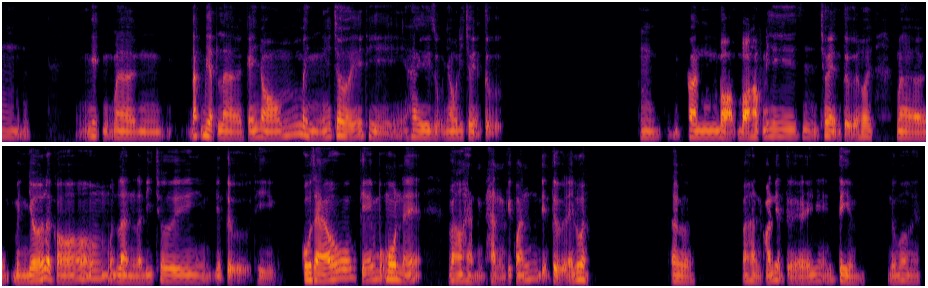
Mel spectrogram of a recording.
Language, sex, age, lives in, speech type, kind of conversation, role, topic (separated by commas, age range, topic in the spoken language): Vietnamese, male, 30-34, Japan, conversation, unstructured, none, Kỷ niệm nào với bạn bè khiến bạn vẫn nhớ mãi?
